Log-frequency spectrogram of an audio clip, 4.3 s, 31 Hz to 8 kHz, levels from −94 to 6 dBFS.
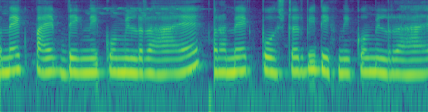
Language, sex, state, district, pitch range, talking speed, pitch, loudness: Hindi, female, Gujarat, Valsad, 215-235 Hz, 235 wpm, 225 Hz, -14 LUFS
